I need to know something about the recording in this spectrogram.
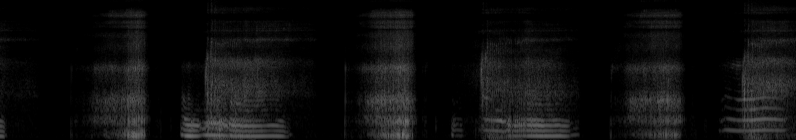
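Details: Unusual snoring sounds from a sleeper in a short audio recording; snoring.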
